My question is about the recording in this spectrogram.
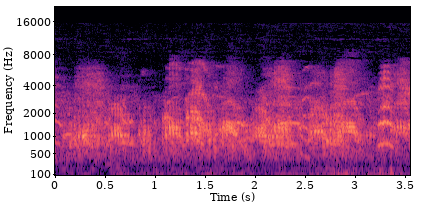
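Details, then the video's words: Wintering Demoiselle Cranes, locally called Koonj, at the lake in Khichan, Thar Desert, Rajasthan, India: a dense flock chorus of harsh, rolling croaks in overlapping bursts, swelling and fading about every half second. "DEMOISELLE CRANES of KHICHAN at the lake in THAR Desert | RAJASTHAN 🇮🇳 INDIA | BIRD sounds | KOONJ"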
